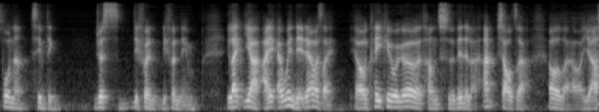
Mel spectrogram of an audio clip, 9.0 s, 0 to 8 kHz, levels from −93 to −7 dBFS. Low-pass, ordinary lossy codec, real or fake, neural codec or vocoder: 7.2 kHz; none; fake; codec, 16 kHz, 0.3 kbps, FocalCodec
